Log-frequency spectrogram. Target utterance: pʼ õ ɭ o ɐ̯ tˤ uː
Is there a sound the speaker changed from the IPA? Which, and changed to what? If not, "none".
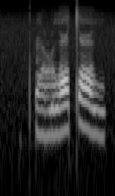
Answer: none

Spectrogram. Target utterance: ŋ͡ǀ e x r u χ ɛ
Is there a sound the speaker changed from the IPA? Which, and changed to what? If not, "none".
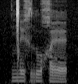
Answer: none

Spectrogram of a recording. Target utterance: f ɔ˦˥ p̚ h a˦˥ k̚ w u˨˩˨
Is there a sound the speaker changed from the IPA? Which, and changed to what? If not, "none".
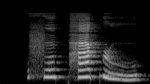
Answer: w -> ɹ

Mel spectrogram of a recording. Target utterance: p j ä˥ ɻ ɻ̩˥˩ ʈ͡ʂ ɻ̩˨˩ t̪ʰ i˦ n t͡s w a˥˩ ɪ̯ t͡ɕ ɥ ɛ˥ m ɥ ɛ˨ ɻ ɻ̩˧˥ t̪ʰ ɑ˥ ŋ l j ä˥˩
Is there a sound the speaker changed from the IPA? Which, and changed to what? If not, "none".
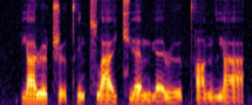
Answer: ɑ˥ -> ɑ˧˥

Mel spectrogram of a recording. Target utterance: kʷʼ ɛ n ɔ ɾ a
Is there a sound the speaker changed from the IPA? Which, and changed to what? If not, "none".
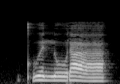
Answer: ɔ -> o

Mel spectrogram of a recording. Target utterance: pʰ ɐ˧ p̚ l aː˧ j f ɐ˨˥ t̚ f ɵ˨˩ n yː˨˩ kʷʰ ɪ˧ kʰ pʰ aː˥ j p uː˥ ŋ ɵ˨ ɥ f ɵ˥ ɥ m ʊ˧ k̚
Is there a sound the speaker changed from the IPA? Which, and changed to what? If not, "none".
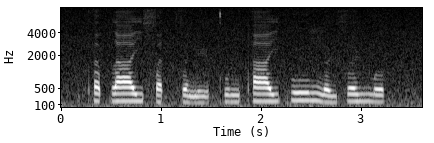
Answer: kʰ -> ŋ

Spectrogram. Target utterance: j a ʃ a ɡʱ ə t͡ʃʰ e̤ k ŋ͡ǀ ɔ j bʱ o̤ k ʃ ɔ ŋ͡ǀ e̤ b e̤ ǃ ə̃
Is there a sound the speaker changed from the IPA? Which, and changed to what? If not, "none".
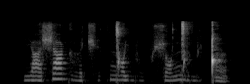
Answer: none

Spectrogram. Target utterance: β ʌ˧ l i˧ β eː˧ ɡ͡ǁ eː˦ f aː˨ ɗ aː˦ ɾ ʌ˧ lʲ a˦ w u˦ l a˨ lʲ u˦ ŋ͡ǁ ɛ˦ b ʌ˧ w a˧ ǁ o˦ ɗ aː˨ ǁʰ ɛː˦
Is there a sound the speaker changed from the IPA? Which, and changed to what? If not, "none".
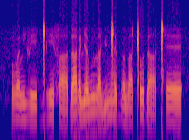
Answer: none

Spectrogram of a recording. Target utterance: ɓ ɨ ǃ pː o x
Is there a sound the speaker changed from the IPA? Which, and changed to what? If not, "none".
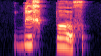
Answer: ǃ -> x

